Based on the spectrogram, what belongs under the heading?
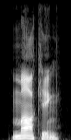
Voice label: "marking", spelling voice

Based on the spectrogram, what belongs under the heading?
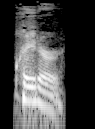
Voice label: "crater", voice spelling

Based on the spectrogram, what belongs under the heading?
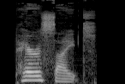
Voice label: "parasite", English, voice

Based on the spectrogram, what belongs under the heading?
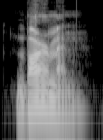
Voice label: "barman", English

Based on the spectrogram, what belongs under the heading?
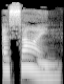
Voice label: "assign", english

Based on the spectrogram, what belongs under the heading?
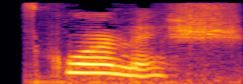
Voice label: "squirmish", english

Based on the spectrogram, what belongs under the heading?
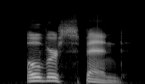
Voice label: "overspend", English voice

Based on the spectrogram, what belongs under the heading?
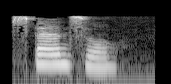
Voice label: "spansule", english

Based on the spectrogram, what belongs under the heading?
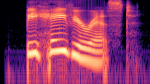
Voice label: "behaviorist", English

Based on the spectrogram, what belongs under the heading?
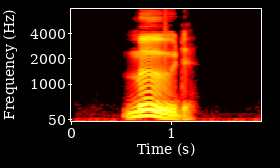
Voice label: "mood", voice, spelling

